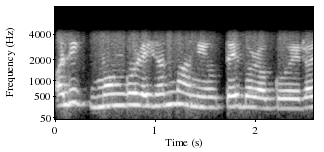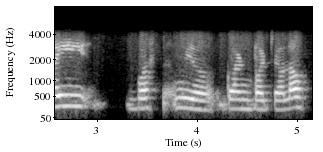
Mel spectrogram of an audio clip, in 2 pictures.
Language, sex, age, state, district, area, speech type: Nepali, female, 18-30, West Bengal, Jalpaiguri, urban, conversation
